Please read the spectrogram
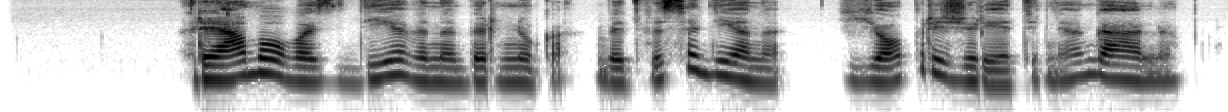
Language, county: Lithuanian, Klaipėda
